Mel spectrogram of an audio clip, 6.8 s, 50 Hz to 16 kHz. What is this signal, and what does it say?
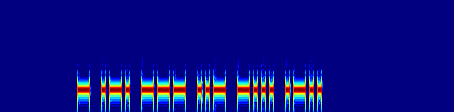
Morse code, heard as a keyed tone, about 20 wpm, 700 Hz. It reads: TROUBL
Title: Build A Word - 2 Letters At A Time - 8-Letter Words - 20wpm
